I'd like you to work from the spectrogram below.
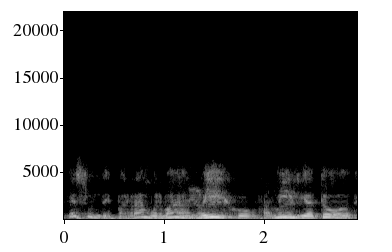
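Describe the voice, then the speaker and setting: A man's voice: high voice, normal speed, vocal fry. A man preaching a sermon as pastor, emphatic, with sudden rises and drops. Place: church. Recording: muffled lo-fi church recording.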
